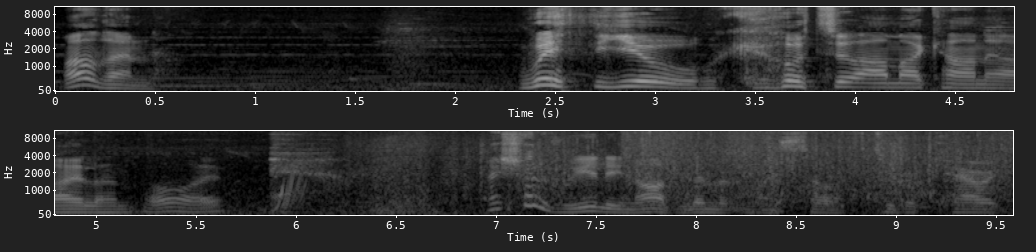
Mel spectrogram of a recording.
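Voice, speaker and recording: Male game streamer, fairly high voice, casual commentary, close microphone, faint music behind. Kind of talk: casual gameplay commentary, reading dialogue choices aloud. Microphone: close studio microphone.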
